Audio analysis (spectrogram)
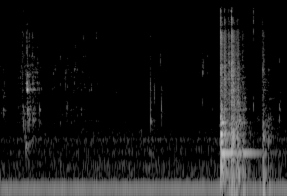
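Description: Milk is poured into a warm eggnog mixture just taken off the stove; after a quiet stretch with a low steady hum, a short splashing pour comes in near the end.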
